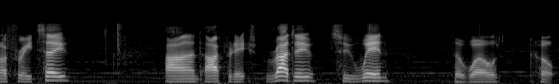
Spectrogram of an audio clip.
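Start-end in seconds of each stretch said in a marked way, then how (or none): none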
